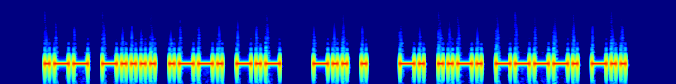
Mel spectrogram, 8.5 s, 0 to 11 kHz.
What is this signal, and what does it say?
Morse code, heard as a keyed tone, about 20 wpm, 700 Hz. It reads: W6PK DE NF9D
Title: USA Callsign DE Callsign - 4 Characters - 20wpm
